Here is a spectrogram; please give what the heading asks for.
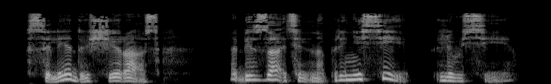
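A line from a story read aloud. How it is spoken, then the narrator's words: Quiet sleepy murmur. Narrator (Russian): женщина успокоилась и уже сквозь сон тихо произнесла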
